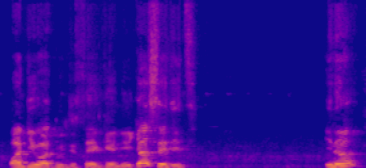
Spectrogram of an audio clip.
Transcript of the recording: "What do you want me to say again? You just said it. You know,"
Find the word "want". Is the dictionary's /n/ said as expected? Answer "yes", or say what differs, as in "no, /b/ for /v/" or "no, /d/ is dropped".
no, /n/ is dropped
